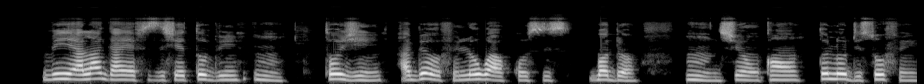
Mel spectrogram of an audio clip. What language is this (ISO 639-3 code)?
yor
